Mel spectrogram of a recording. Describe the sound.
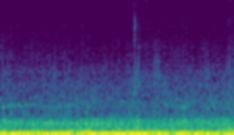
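Low, steady rumble of a car driving in Houston, a continuous engine and road drone without talk.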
